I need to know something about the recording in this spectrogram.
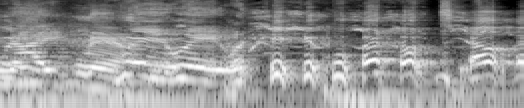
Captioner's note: laughing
